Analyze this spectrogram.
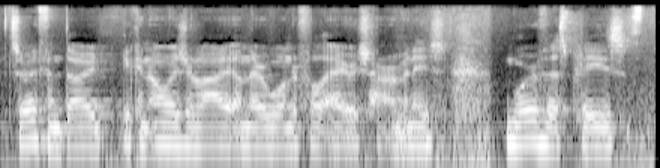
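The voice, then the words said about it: Northern Irish accent. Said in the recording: “I thought it was just you putting on like a different accent. Because it's just a bit more Northern Irish.”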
